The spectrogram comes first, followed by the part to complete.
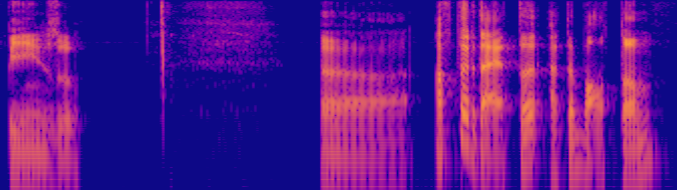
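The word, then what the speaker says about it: ビーンズ: Accent on the first syllable, so luckily regular, just like in English, binzu.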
